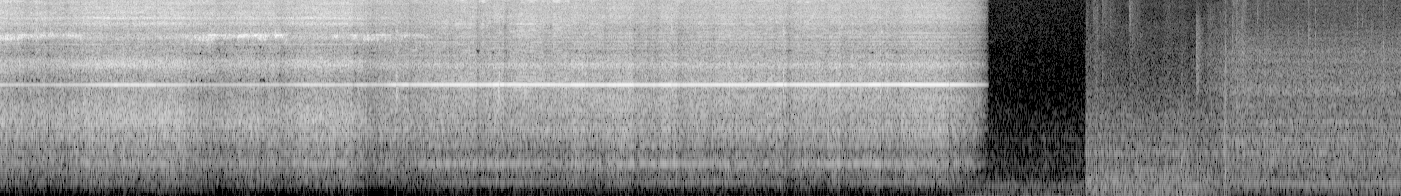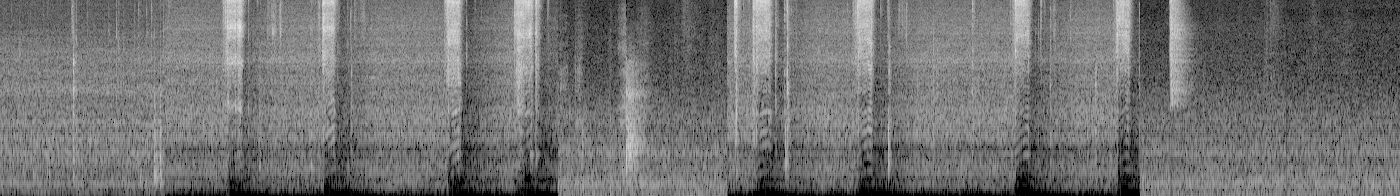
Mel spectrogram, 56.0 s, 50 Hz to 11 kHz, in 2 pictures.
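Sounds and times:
cordless drill winding up and down: 4.8 - 19.8, 36.9 - 37.4, 48.2 - 48.7, 50.3 - 50.8.

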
